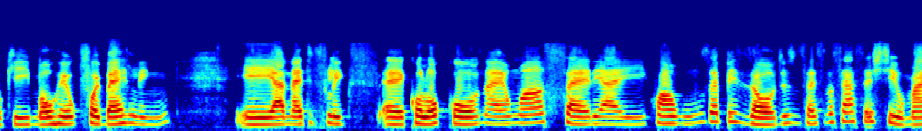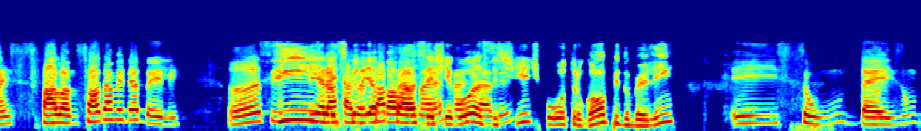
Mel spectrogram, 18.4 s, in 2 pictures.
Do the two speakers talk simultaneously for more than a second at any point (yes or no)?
yes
